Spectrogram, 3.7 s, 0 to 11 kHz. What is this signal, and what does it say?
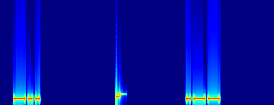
Morse code, heard as a keyed tone, about 25 wpm, 700 Hz. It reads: D W
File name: Single-Letter-Number-25wpm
